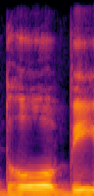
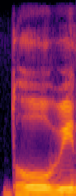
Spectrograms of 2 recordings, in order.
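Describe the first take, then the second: First: धोबी ending in bī; closed-lip b in slow धोबी; correct pronunciation. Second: धोबी ending in vī; wrong pronunciation. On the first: Teacher correcting, slow धोबी with b. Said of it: "धोबी होता है". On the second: Teacher showing the error, धोबी as dhovī. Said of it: "धोबी नहीं होता है". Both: Shown as a demonstration.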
